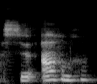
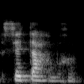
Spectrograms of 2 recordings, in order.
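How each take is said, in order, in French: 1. Aucun son t ne vient avant arbre. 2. Un son t fait la liaison avec arbre. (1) "et pas ce arbre" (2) "le mot cet que je vais utiliser pour dire cet arbre"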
